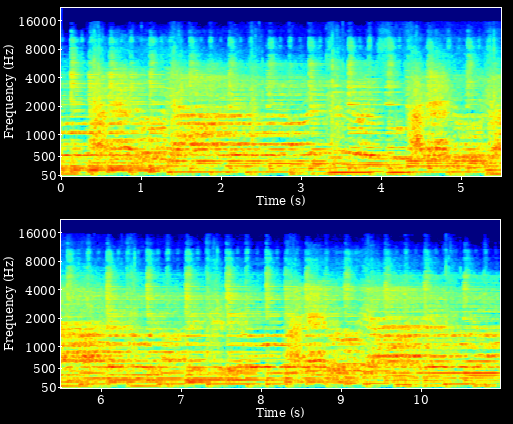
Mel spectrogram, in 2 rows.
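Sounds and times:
choir singing gospel song: 0:00.0 - 0:10.9.

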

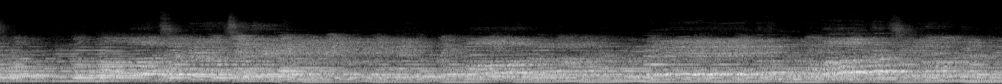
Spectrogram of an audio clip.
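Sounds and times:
men singing in harmony: 0:00.0 - 0:10.0.

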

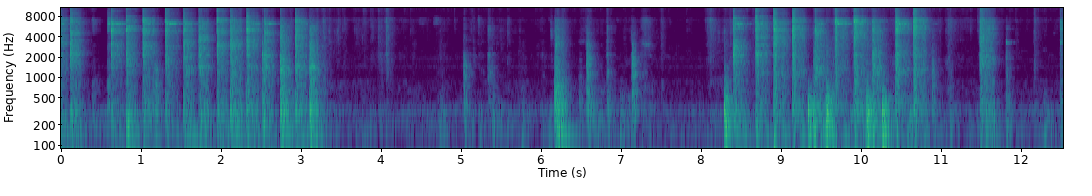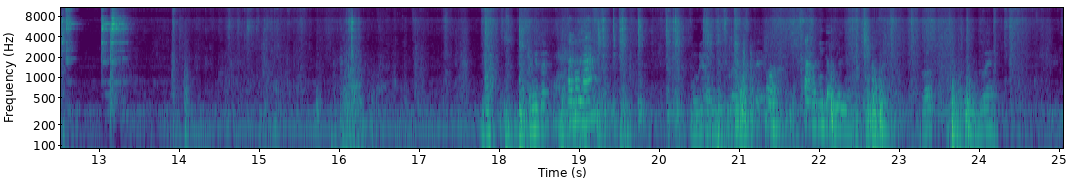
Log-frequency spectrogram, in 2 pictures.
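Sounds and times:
metal tools clattering: 0:12.5 - 0:13.5.

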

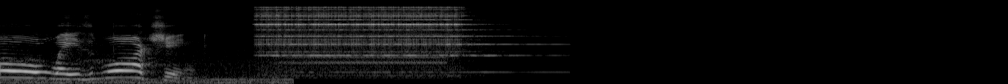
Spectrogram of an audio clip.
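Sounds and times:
bell-like ringing tone: 0:02.6 - 0:05.8.

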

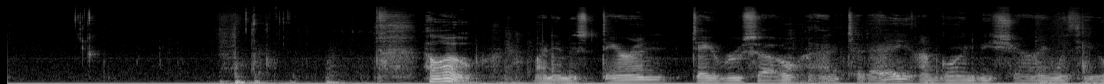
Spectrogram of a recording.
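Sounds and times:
microphone hiss: 0:00.1 - 0:11.0
soft bumps: 0:02.2 - 0:03.8, 0:08.7 - 0:11.0
breath drawn: 0:03.7 - 0:04.2
person speaking: 0:03.8 - 0:11.0.

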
